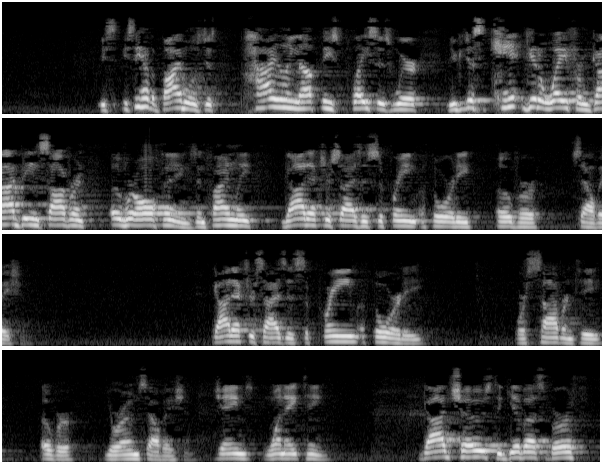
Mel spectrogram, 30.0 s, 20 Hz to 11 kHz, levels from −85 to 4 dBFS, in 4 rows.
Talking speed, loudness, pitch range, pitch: 100 wpm, -14 LUFS, 125-175 Hz, 155 Hz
